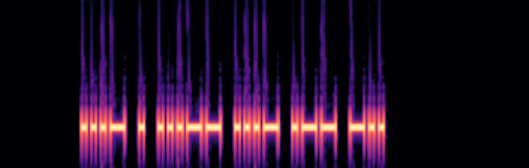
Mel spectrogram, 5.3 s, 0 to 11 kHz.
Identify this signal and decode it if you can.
Morse code, heard as a keyed tone, about 25 wpm, 700 Hz. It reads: VE3VWD
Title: DXCC-100 Call Signs - 6 Characters - Repeated 3x - 25wpm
